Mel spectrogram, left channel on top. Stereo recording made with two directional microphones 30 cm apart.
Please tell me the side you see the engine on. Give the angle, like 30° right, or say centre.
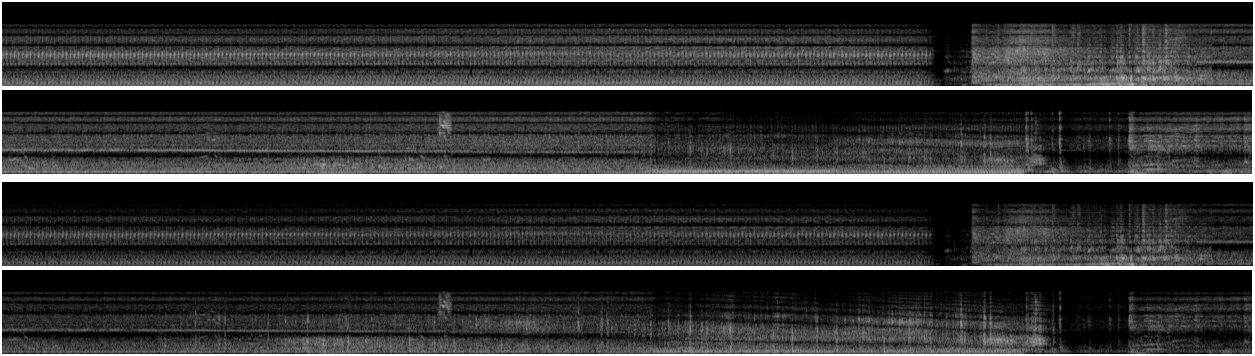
50° left.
